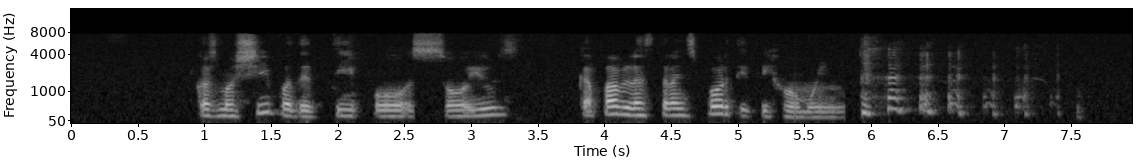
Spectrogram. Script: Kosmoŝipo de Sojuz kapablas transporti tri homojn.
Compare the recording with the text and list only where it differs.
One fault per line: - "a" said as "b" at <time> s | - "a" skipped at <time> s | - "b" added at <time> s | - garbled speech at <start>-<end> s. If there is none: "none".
- "tipo" added at 2.0 s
